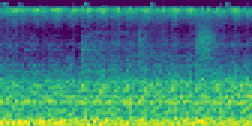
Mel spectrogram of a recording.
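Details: After the squealing alternator (first suspected to be the belt) was replaced, the truck engine idles steady and low with an even rumble and no squeal left, sounding smooth and healthy.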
